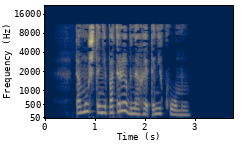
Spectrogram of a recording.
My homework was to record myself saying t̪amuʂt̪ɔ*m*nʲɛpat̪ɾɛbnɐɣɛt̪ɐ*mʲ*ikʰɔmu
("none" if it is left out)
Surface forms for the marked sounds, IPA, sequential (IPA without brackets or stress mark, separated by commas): none, nʲ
